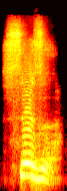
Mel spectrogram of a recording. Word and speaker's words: SZA: Yeah, it's pronounced SZA.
